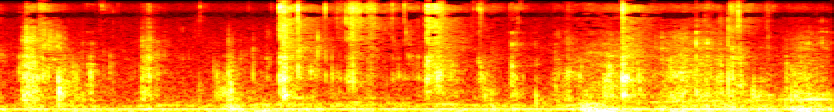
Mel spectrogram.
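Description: Faint, close-miked chewing of a saucy vegan pulled pork sandwich on a soft bun: small wet mouth clicks and smacks at an irregular pace.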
